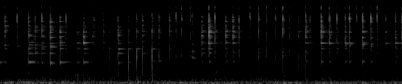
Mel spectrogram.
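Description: A clear glass water bottle with water in it, held in both hands, is tapped and scratched quickly with long nails. A rapid, steady run of bright, clinking taps and light scratches fills the clip, each tap ringing only briefly.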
